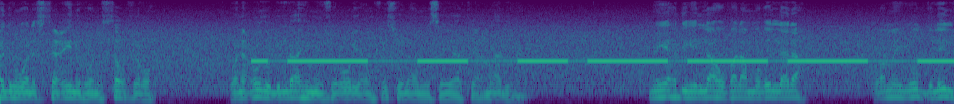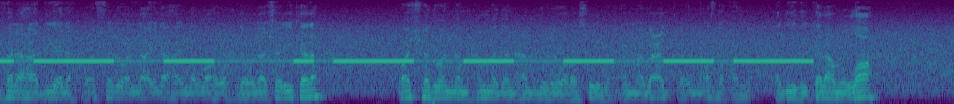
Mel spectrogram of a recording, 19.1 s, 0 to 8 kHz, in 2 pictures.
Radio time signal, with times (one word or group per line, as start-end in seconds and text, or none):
2.7-3.7 0
3.7-4.7 1
4.7-5.7 1
5.7-6.7 0
6.7-7.7 0
7.7-8.7 0
8.7-9.7 1
9.7-10.7 0
10.7-11.7 1
11.7-12.7 M
12.7-13.7 0
13.7-14.7 1
14.7-15.7 1
15.7-16.7 1
16.7-17.7 0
